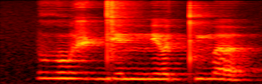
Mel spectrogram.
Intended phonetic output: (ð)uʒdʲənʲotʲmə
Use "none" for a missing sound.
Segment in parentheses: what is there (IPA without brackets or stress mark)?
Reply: ð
